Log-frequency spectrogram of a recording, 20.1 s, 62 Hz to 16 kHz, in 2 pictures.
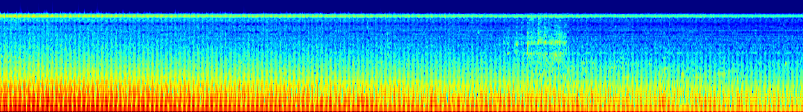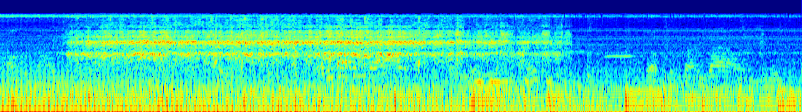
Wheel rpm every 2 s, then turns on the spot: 0, 0, 0, 10, 0, 30, 70, 60, 30, 0.
6-8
